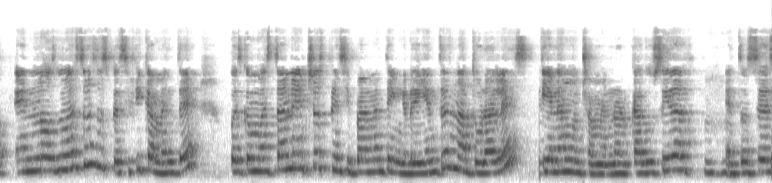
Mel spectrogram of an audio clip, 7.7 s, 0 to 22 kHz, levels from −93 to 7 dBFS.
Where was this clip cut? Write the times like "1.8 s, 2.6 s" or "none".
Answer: none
